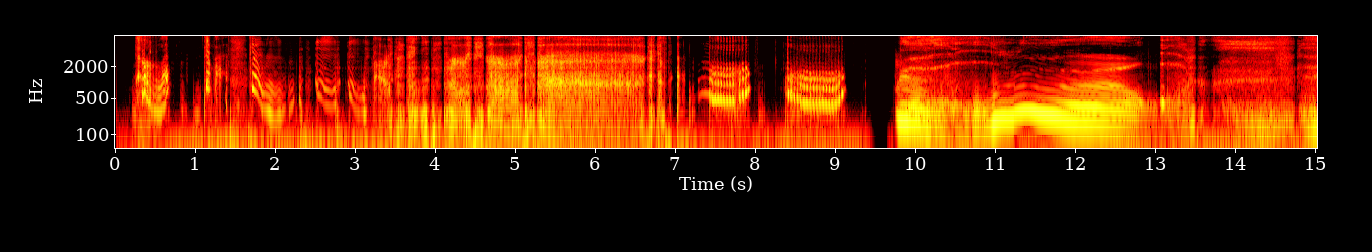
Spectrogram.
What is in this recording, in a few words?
Creature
